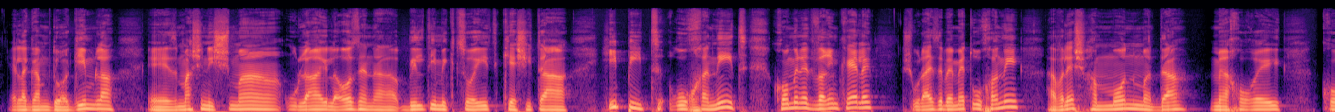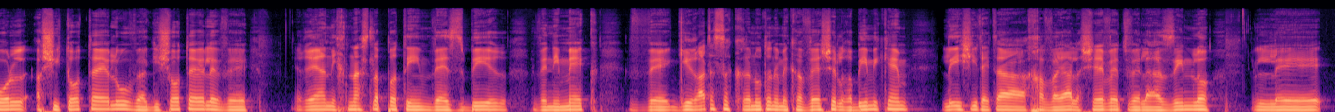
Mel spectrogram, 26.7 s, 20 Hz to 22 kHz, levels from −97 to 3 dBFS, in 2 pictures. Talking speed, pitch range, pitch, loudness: 115 wpm, 110-135 Hz, 120 Hz, -16 LUFS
